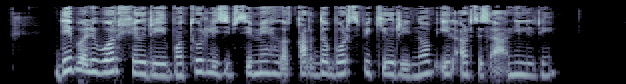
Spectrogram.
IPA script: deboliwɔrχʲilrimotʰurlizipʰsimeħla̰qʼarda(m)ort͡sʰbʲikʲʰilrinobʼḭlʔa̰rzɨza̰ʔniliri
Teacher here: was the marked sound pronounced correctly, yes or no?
no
